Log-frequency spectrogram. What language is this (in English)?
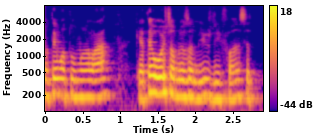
Portuguese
